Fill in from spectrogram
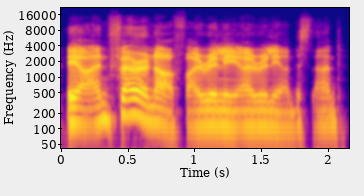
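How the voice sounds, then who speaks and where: A man's voice: mid-range voice, fast, creaky, sharp tone, clean tone, dry recording. A man whose first language is Afrikaans, a guest on a casual podcast, who laughs easily and repeats words when starting sentences.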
